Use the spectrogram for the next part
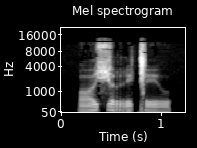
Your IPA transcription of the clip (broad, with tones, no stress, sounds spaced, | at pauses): ɒ˨˦ ə̯ ɕ ə˦ r e˦ ǀ e˦˨ ʊ̯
